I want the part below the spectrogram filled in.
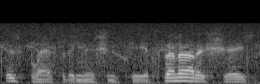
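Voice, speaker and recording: An actor playing a lovesick, jealous treasure hunter in a 1940s radio drama, earnest and urgent. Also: male voice, on the low side, animated, moderate pace, natural voice. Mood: awkward, nervous. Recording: noisy, muffled 1940s radio recording.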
